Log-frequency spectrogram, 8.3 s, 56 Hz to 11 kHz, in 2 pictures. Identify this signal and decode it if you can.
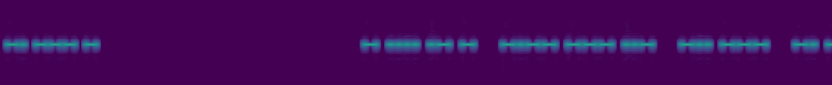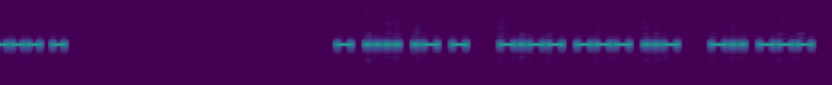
Morse code, heard as a keyed tone, about 64 wpm, 700 Hz. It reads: NOT THAT YOU DO NOT THAT YOU DO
